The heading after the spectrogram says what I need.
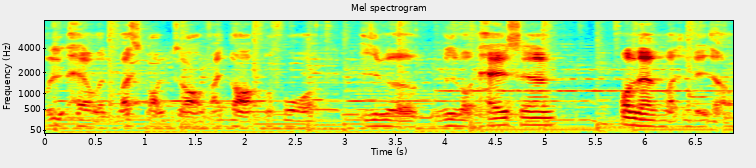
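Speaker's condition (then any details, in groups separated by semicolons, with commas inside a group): Facial palsy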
